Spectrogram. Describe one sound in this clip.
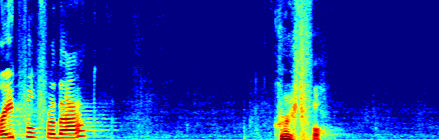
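A young woman speaks in a high, lively voice in short bursts.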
